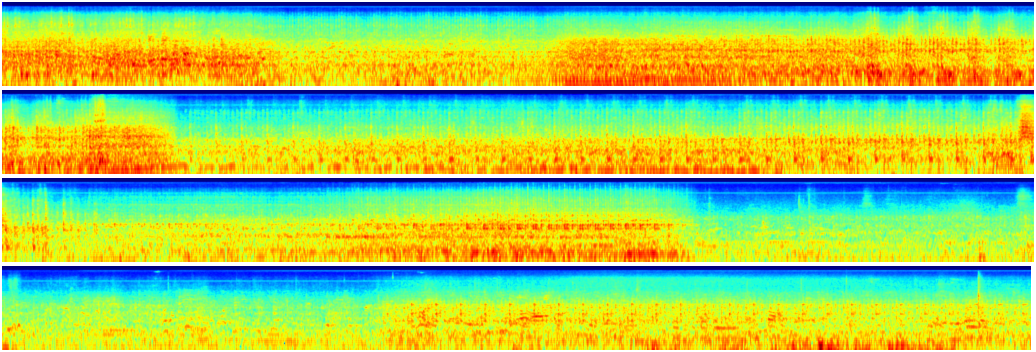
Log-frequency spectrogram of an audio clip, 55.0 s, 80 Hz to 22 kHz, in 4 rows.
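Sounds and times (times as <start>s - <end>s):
bus engine idling: 0.0s - 55.0s
coach passing: 0.0s - 55.0s
diesel engine running: 0.0s - 55.0s.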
